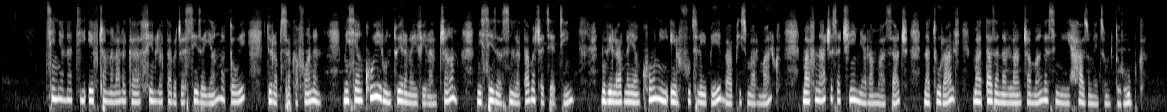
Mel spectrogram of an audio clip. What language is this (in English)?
Malagasy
